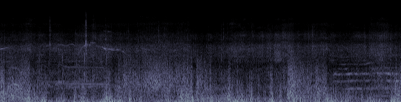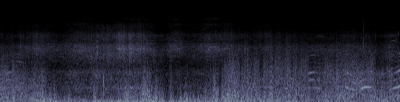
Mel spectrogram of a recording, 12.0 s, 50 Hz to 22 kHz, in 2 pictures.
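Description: Wind buffeting the microphone of a GoPro HERO3 carried by a BMX racer at speed, mixed with the rumble of the bike's tyres rolling over paved berms and dirt track.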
